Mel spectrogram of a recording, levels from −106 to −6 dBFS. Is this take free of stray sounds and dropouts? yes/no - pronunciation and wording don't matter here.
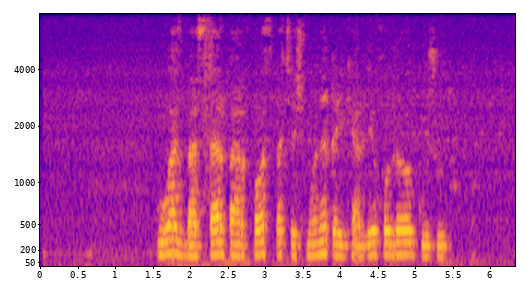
yes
